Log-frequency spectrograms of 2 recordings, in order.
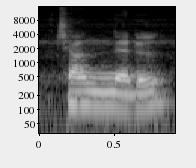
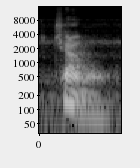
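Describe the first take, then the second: First: It is said with Japanese katakana pronunciation. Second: It is said with English pronunciation.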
